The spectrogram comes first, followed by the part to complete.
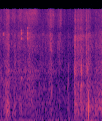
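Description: Faint rustling of the nylon backpack's fabric and straps being handled as the pack is opened out, with a few light clicks.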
